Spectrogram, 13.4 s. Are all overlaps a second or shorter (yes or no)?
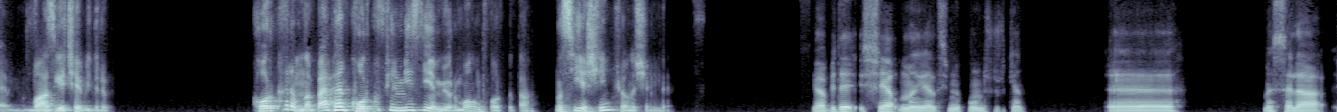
yes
